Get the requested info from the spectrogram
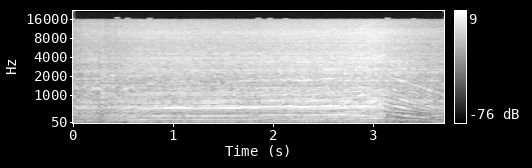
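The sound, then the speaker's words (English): A chainsaw roars loudly and steadily, its engine pitch rising as it bites into wood, then dropping back toward idle near the end, as a city maintenance crew in Reno cuts down dead trees. “They use chainsaws and chippers and turn the dead trees into mulch.”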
